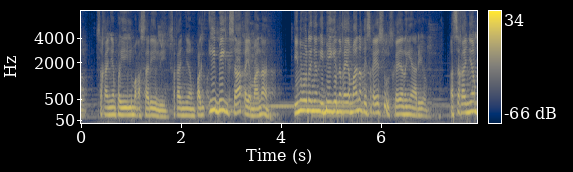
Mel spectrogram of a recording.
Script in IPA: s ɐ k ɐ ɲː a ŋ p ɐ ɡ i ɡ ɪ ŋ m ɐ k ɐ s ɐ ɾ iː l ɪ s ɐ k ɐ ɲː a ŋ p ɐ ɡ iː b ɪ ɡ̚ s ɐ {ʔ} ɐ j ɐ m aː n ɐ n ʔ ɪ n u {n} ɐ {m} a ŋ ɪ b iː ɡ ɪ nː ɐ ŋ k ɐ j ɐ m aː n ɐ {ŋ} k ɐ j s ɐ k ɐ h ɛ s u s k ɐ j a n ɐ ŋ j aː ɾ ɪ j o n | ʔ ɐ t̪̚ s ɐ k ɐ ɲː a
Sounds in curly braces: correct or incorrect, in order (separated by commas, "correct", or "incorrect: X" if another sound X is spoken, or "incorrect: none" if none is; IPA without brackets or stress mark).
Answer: incorrect: k, correct, incorrect: ɲ, incorrect: n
